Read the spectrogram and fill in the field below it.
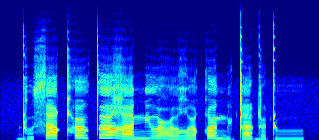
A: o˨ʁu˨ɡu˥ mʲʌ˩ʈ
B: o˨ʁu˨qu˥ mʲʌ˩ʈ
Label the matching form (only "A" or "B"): B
